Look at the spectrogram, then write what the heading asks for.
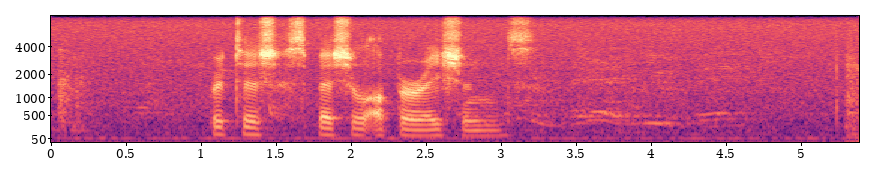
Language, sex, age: English, male, 21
